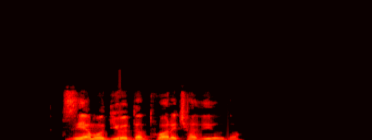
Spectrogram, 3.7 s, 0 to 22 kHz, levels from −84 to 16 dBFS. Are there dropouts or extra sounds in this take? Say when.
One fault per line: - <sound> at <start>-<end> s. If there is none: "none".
none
